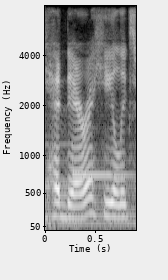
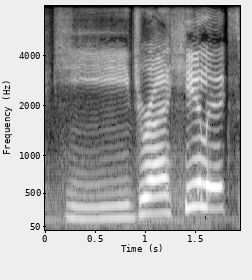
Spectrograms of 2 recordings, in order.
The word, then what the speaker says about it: Hedera Helix: For instance, this is the Hedera Helix, or English Ivy. This one is the Sterling Ivy. And for those that are new to the channel, I mispronounce Hedera Helix as Hydra Helix because it is a plant foldy inside joke.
